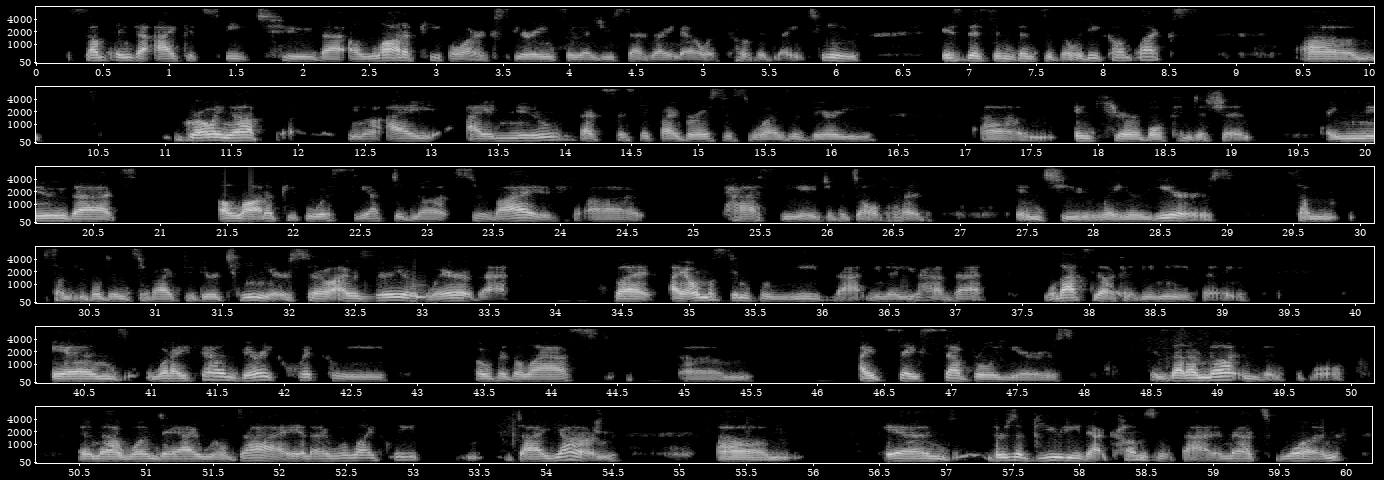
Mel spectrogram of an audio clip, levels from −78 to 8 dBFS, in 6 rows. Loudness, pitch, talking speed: -19 LUFS, 145 Hz, 140 wpm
